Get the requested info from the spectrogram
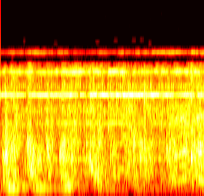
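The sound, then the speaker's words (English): Emergency alarm bells, sounded as a general call, ring throughout a training center without pause for the whole stretch: a loud, steady clangor with a sustained high, piercing tone running through it and no break in the rhythm. “A few moments after that, bells rang throughout the center, followed by the sounds of running feet as the men rushed to the main hall for instructions.”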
